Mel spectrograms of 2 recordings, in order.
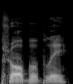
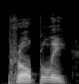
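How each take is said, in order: First: The middle syllable is fully pronounced. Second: The middle syllable is dropped.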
